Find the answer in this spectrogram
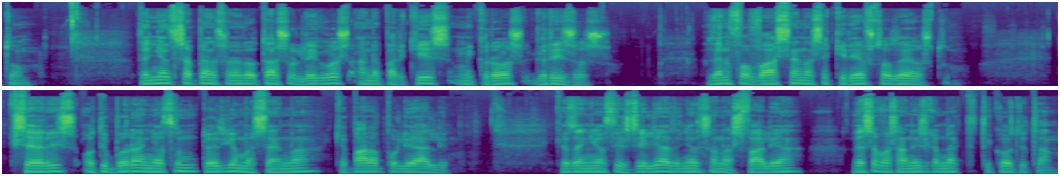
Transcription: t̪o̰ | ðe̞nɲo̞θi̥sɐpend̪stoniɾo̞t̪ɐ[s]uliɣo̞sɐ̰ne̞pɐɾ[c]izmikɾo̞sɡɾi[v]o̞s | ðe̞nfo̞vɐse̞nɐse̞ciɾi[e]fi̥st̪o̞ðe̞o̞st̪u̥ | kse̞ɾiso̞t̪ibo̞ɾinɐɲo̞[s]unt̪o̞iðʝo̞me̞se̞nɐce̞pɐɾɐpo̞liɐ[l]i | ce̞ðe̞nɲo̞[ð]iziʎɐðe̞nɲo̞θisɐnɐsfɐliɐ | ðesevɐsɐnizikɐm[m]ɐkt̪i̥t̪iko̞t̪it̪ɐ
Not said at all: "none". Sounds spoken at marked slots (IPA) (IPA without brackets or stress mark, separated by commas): s, c, z, e, θ, l, θ, ɲ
